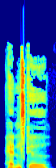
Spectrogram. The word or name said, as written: handelsgade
